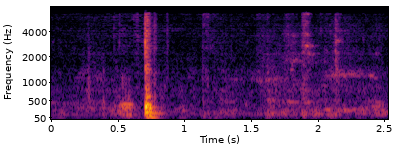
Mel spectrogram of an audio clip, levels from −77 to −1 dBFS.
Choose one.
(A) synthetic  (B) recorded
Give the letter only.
A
